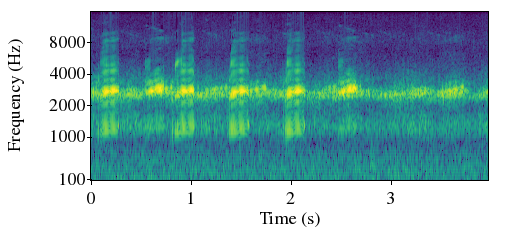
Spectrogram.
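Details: Frog at Hakushu, Hokuto, Yamanashi Prefecture, Japan, binaural recording from 4 May 2018; a near frog gives short, harsh croaks roughly twice a second in bursts, over a continuous trilling chorus of other frogs.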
